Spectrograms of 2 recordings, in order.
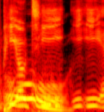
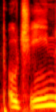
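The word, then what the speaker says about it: poitín: Yeah, a little taste on the tongue from you go out and make your little, I think they call it poachine, Poteen, but it's pronounced poachine.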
